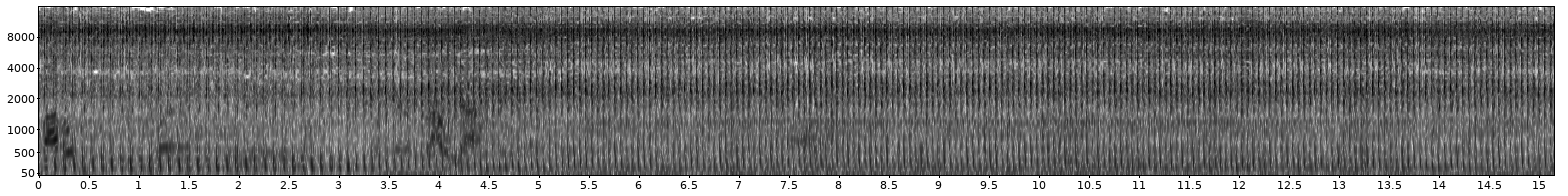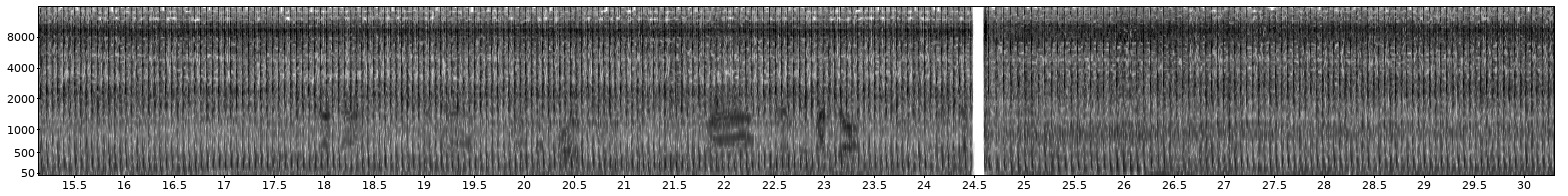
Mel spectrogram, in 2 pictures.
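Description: Small fishing boat's engine running steadily under way, one even low note with a fast regular pulse. Brief voices break in now and then.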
